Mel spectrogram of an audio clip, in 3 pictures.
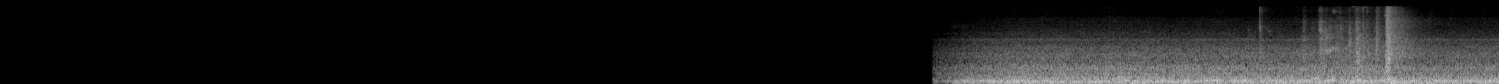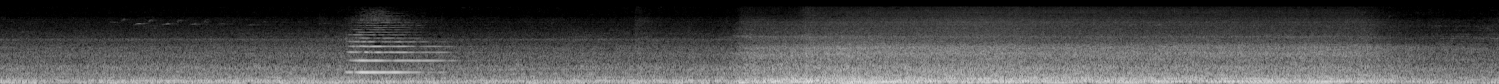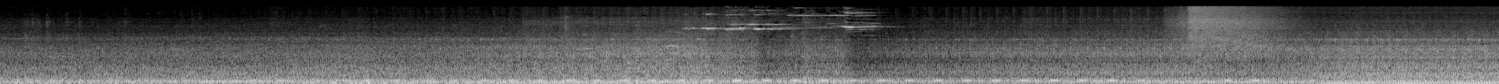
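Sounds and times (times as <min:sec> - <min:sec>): diesel train engine running: 0:09.4 - 0:44.9
train horn toot: 0:18.4 - 0:19.8
high squeaks: 0:35.6 - 0:39.1
compressed air rushing from brake: 0:41.6 - 0:43.0.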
